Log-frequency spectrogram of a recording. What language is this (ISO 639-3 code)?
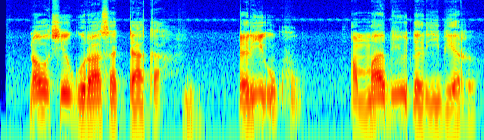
hau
